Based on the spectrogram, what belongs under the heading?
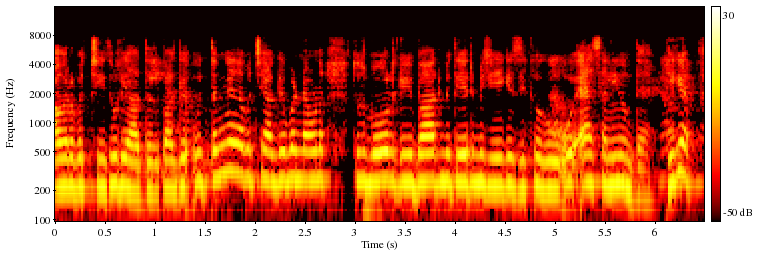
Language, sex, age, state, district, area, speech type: Dogri, female, 18-30, Jammu and Kashmir, Kathua, urban, spontaneous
